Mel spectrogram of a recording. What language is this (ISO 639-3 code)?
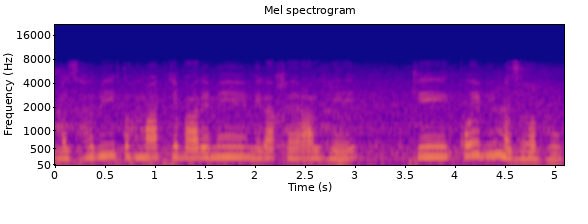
urd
